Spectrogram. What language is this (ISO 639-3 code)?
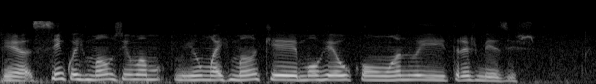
por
